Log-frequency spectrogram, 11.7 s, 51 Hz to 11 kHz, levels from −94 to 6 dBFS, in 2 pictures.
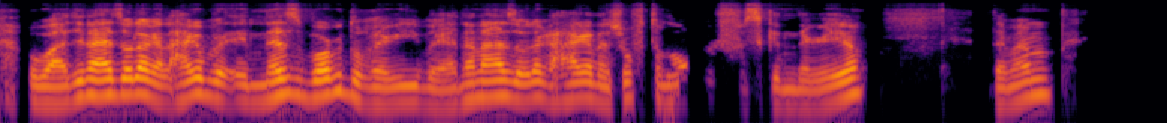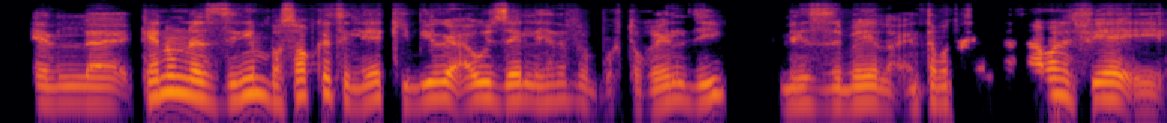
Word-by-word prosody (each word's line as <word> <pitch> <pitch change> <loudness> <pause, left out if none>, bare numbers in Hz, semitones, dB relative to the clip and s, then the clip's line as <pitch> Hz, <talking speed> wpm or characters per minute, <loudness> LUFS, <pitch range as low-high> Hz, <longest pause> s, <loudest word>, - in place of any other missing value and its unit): وبعدين 130 +6 +3
عايز 175 +1 +9
أقول 185 - +8
لك - - +8
على - - +2
حاجة - - +5
ب 165 - -6
الناس 155 +6 +2
برضه 170 -1 +3
غريبة، 125 -1 -4
يعني 115 +6 -2
أنا 160 +2 +3
عايز 170 -1 +4
أقول 150 - +1
لك - - -1
على - - 0
حاجة، 155 +1 +6
أنا 130 - -3
شُفت 155 0 -3
موقِف 135 - -8 0.2
في - - -7
إسكندرية 120 - 0 0.6
تمام، 155 +9 -4 0.8
ال 130 -1 -2
كانوا 170 +5 +2
منزّلين 165 +2 0
باساكت 175 0 -1
اللي 135 0 -7
هي - - 0
الكبيرة 270 - -2
أوي 155 +1 -1
زي 145 0 +3
اللي 140 -2 -4
هنا 145 - -10
في 140 - -19
البرتغال 130 +3 -8
دي 150 +7 -6 0.2
للزبالة، 120 0 -4
أنت - - -7
مُتخيّل 130 - -9
الناس - - -21
عملت 180 -2 -1
فيها 155 0 +1
إيه؟ 95 -6 -4
145 Hz, 225 wpm, -24 LUFS, 130-170 Hz, 0.8 s, عايز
